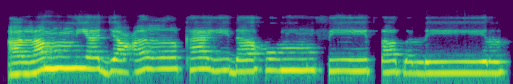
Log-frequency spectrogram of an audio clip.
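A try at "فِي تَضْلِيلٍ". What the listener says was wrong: Huruf dhad tidak boleh memantul. Istitalah. Yuk, dicoba lagi.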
